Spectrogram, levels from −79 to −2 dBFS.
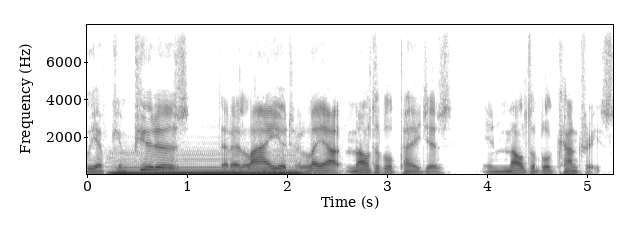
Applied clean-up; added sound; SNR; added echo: none; Bowed string instrument; -5 dB; none.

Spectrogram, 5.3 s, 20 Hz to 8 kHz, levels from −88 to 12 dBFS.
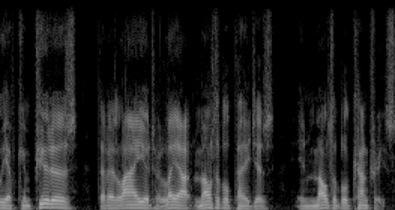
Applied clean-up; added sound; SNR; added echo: none; none; none; none.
